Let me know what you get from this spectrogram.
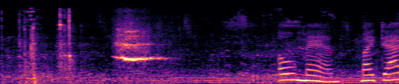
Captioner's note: George's Car Passing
